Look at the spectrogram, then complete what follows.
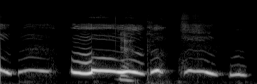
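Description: A baby in a baby carrier cries after a nightmare, in a series of five high, wavering wails separated by brief gasping pauses, loud and strained, with no other voices present.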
